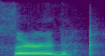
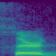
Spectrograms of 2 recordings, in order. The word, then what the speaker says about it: surd: when you see the word surd surd means that like the square root of two is the third of two I don't know kind of fun just to say that word rhymes with GERD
